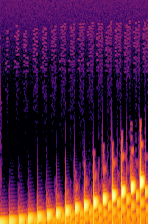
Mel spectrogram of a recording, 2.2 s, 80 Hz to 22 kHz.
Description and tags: used intensively in the final chapter of "Ambienta" soundtrack! i'm proud enough of this sound that I have tried to design and re-produce for along time till obtaining a satisfactory result (i realized the square waveform was the key!!). it's a classic moog sweep you can ear in many many oldschool and contemporary tunes (LCD Soundsystem "Disco Infiltrator"; Luke Vibert "Homewerks"; Beck "Medley of Vultures" ..just to make a few examples). sound was bounced as a long sweep, then sliced as 6 separate perfectly loopable files to fit better mixes of different tempos: first 2 files is pitching up, pt 2 and 3 are pitching down, last 2 files are 2 tails pitching down. Hope you will enjoy and make some good use (if you do, please let me ear ;)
